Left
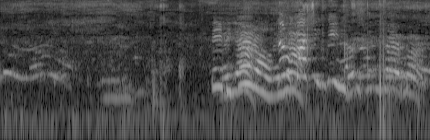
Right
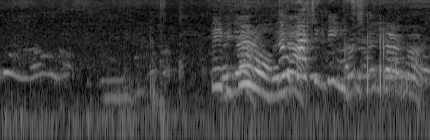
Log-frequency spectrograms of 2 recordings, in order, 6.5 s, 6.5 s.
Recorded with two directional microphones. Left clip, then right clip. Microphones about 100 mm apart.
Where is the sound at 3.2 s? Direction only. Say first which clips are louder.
Left 4 dB; 65° right (ahead or behind).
